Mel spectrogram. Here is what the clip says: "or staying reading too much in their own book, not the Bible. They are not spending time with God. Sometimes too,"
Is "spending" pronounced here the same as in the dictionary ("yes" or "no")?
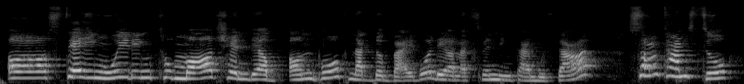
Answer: yes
